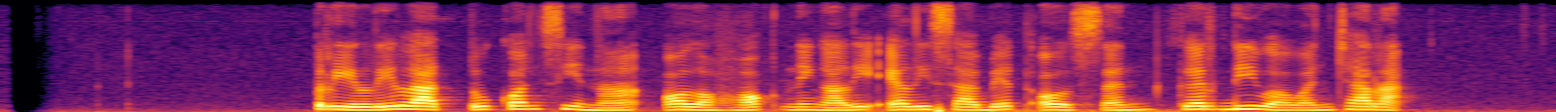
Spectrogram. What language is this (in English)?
Sundanese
